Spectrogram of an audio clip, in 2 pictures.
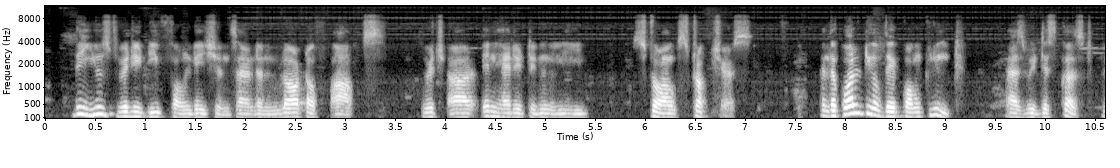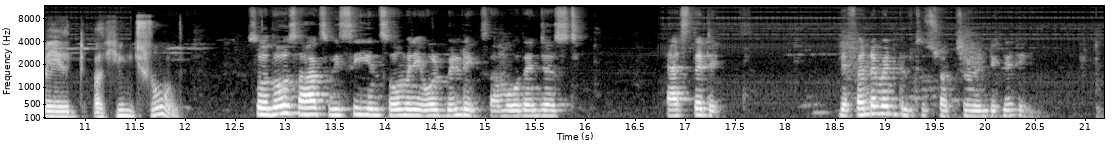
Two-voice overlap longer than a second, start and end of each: none

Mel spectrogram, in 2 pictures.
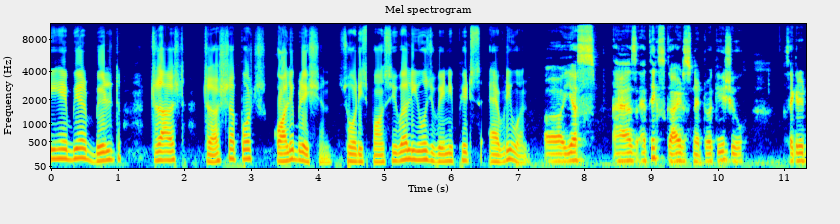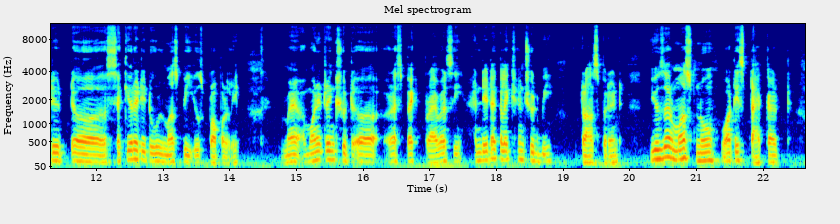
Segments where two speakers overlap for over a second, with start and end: none

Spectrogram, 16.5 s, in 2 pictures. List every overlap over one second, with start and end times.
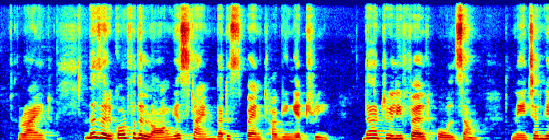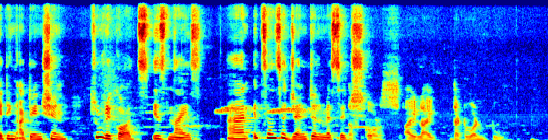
none

